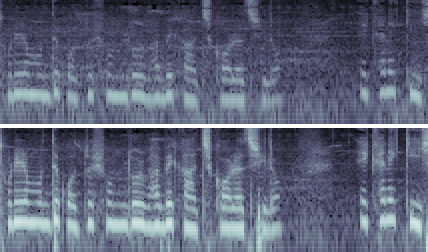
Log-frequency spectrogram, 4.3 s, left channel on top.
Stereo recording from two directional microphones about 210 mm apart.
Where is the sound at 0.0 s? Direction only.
40° right (ahead or behind).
